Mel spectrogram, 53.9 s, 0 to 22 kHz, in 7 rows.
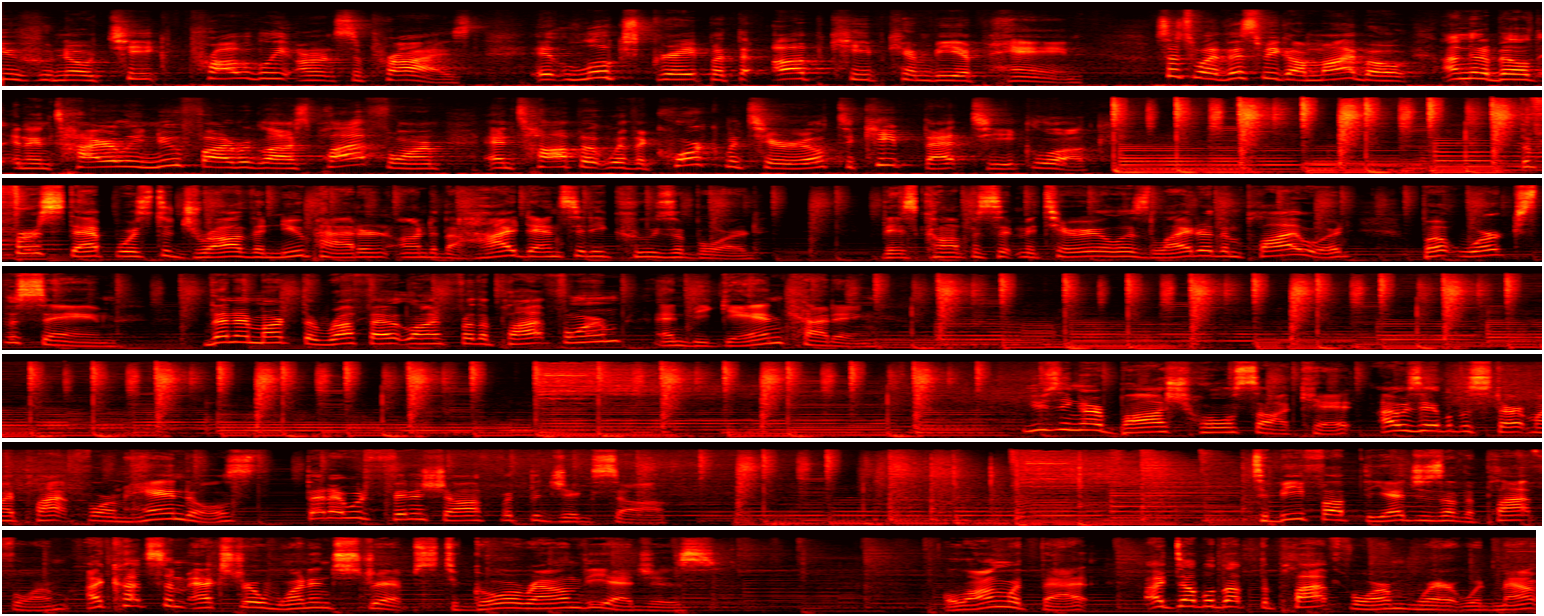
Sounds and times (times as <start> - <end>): Speech: 0.0 - 13.3, 15.3 - 19.2, 19.8 - 27.6, 35.9 - 41.9, 44.8 - 49.8, 50.9 - 53.8.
